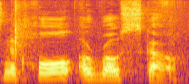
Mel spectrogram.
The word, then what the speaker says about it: Nicole Orozco: My name is Nicole Orozco, and I am the co-founder and CSO of The Flame, which is a physical newspaper.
